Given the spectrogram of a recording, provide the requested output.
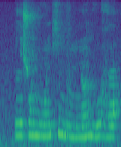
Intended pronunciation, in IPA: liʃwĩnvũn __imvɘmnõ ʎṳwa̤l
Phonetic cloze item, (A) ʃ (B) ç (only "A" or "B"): B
